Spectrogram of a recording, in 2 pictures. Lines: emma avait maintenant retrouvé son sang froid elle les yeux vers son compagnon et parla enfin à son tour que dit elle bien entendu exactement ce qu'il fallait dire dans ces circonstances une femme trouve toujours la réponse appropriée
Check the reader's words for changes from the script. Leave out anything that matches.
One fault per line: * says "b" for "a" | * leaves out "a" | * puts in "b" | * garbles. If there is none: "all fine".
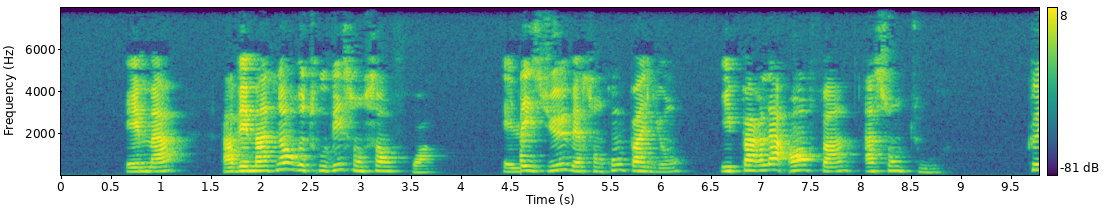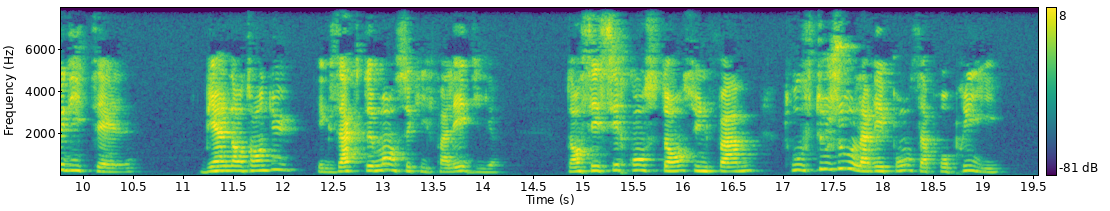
all fine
